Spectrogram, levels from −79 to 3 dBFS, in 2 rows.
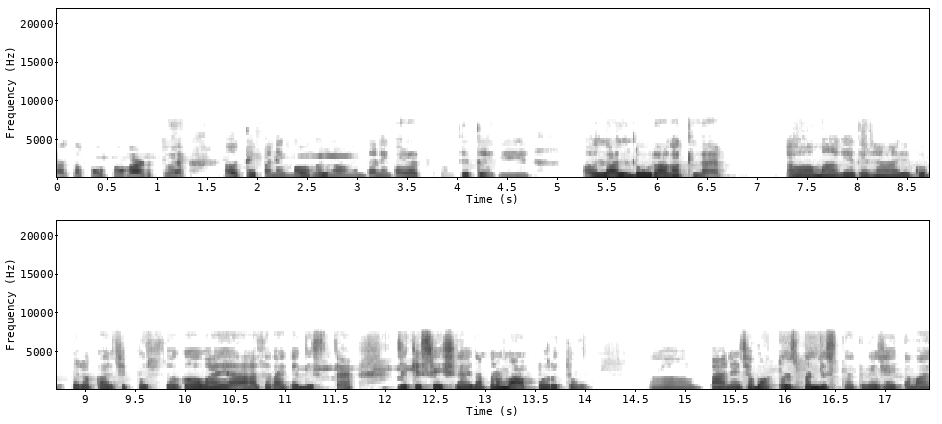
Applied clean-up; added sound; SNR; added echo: none; none; none; none.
